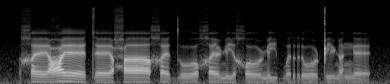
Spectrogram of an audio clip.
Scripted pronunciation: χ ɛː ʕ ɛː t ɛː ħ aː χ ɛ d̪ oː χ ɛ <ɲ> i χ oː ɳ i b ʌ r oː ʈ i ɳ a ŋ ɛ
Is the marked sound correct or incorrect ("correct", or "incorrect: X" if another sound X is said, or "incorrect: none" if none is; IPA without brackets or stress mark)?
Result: incorrect: ɳ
